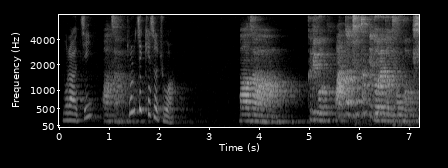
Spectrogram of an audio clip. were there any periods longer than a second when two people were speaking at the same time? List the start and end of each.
none

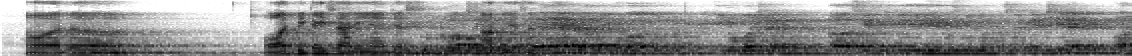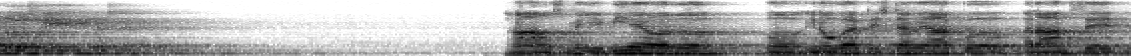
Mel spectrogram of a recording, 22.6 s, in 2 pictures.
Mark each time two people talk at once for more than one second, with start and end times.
4.0-5.8

